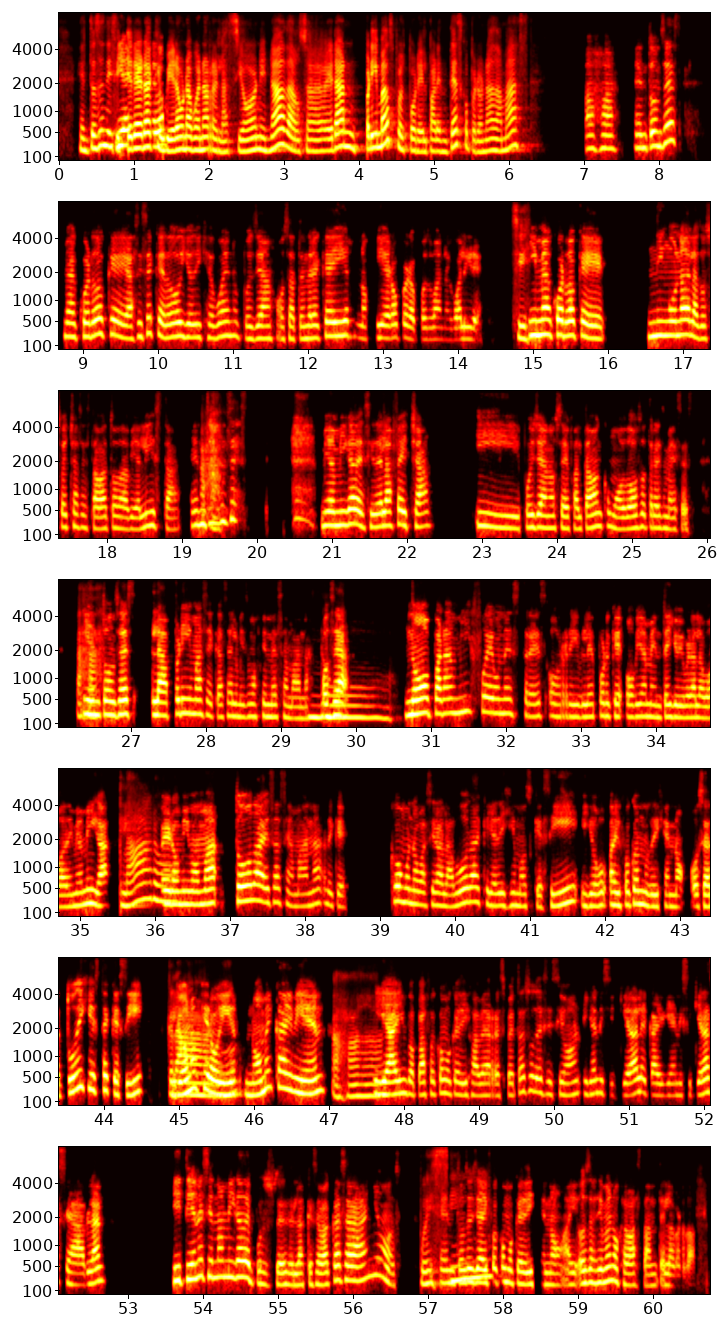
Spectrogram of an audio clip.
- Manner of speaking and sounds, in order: laughing while speaking: "Entonces"
- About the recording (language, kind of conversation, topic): Spanish, podcast, ¿Cómo reaccionas cuando alguien cruza tus límites?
